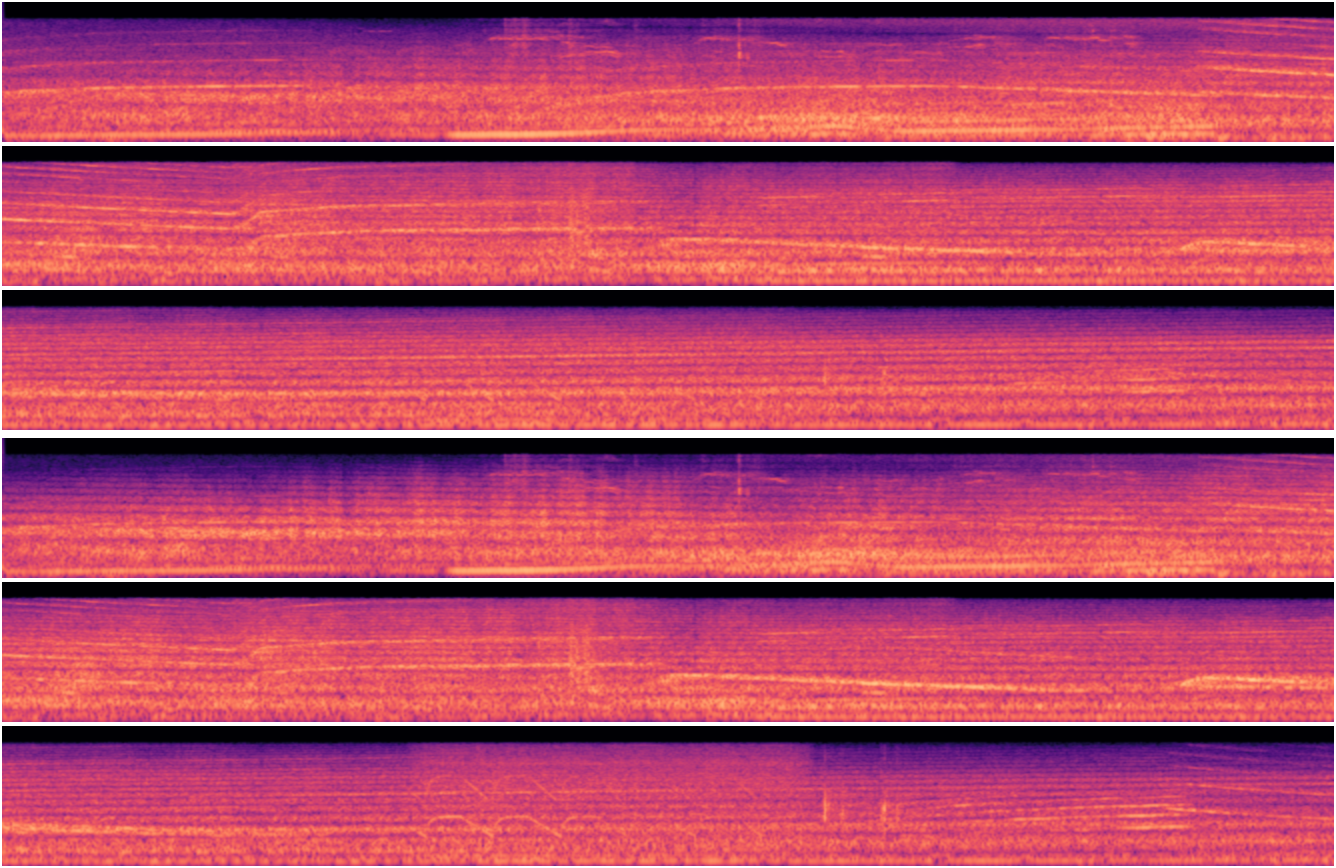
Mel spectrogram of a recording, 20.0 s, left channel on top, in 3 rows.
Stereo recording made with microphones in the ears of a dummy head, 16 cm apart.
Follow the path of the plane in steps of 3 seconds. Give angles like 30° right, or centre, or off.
50° right, 40° right, 20° right, centre, 20° left, 30° left, 40° left.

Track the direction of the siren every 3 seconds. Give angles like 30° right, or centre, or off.
70° left, 50° left, 10° left, 20° right, 40° right, 50° right, 60° right.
